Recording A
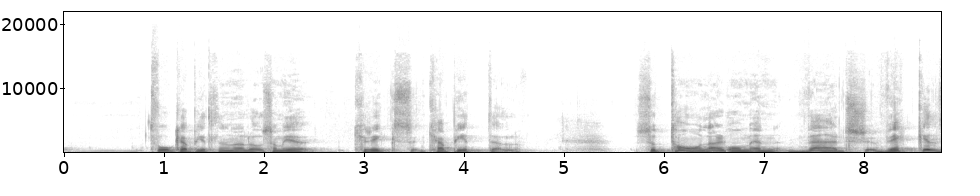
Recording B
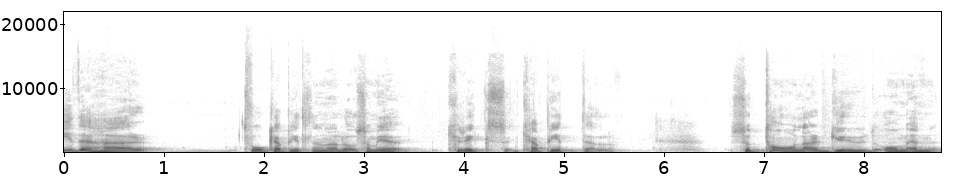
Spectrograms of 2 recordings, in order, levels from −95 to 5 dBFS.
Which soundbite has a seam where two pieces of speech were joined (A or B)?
A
